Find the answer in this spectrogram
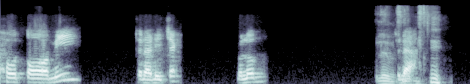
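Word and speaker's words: حطام: Bacanya hutomi. Sudah dicek? Belum? Belum, Sudah? Ustaz. Belum? Belum. Belum. Coba cek. Pastikan hu atau ha atau hi. Jawabnya hutomi. Betul, Hasan.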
